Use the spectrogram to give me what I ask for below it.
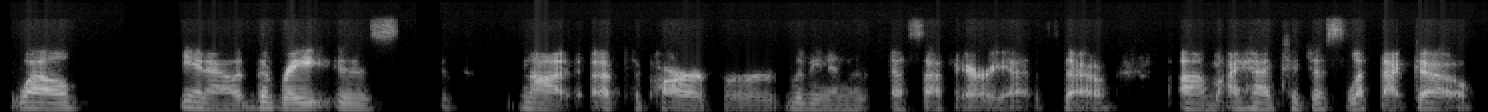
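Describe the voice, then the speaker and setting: Gravelly woman on phone-like audio. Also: deep voice, fairly even intonation, measured pace, dry recording. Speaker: job seeker in a coaching session. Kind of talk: casual explaining in conversation. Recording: thin phone-like call audio.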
